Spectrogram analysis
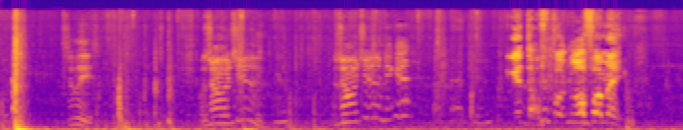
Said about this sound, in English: Close the door.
